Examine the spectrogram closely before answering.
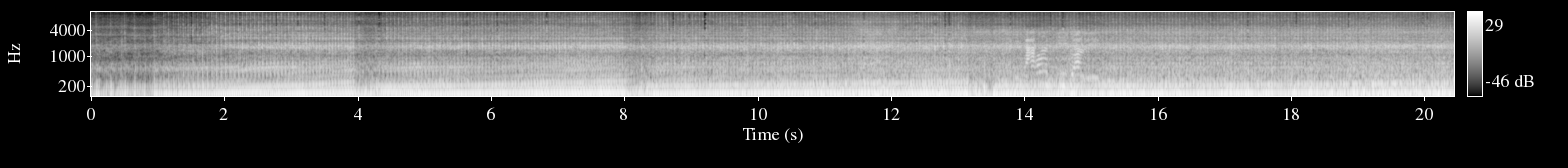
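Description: A Harley-Davidson Sportster V-twin motorcycle accelerates through the gears.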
